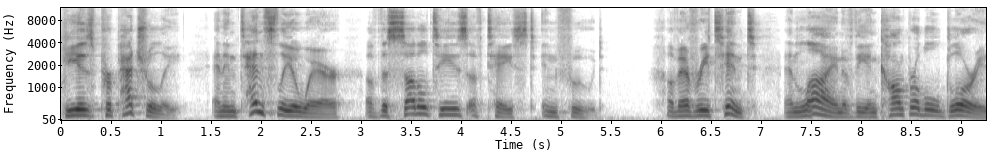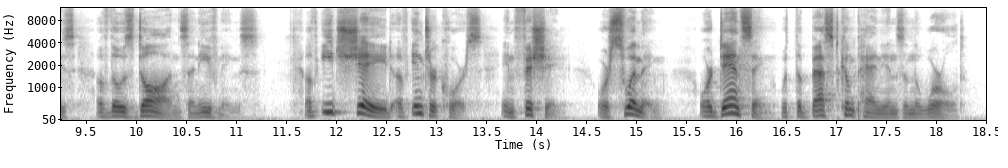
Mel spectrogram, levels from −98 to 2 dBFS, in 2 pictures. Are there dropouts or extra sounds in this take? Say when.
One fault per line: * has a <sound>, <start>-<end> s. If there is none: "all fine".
all fine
